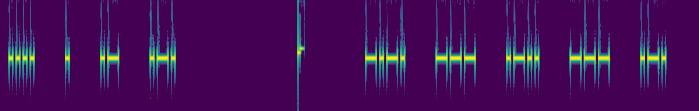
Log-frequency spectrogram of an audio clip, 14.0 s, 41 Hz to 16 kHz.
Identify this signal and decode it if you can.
Morse code, heard as a keyed tone, about 17 wpm, spaced as for 10 wpm, 700 Hz. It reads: HEAR COLOR
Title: 3x Character Spacing - Top 300 Words - 17wpm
